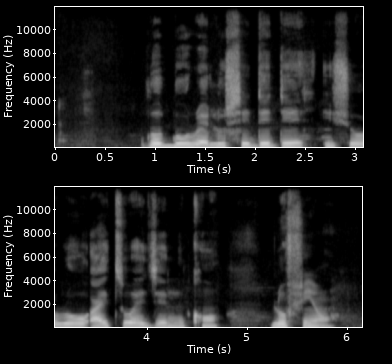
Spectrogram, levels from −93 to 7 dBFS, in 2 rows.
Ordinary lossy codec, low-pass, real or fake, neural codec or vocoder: none; none; real; none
